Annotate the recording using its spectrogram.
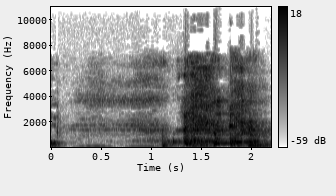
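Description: A man coughing: a quieter breath drawn in during the first second, then a loud cough in the second half.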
